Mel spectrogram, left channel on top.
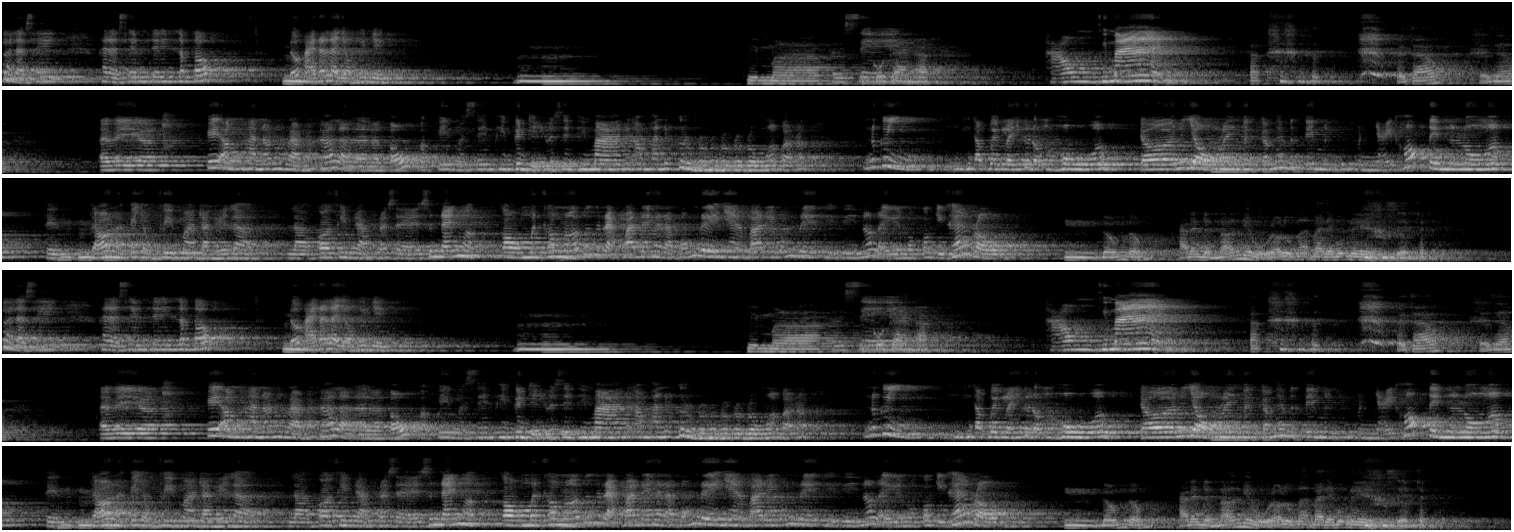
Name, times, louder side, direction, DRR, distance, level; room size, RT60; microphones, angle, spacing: voice 1, 0.0-2.2 2.9-4.0 8.3-9.3 10.4-11.8 12.7-13.2 13.6-13.9 16.1-16.9 17.1-23.2 23.7-30.2 30.6-40.3 43.8-44.3, equal, 10° left, 2 dB, 3.4 m, -27 dB
voice 2, 2.8-3.1 5.1-6.1 7.4-8.3 8.6-9.4 12.5-12.6 13.1-13.2 13.9-14.4 14.8-15.2 27.2-27.6 30.8-31.5 35.8-36.0 40.8-41.7 42.0-44.4, equal, 10° right, 1 dB, 1.5 m, -29 dB
25.0 x 24.5 x 9.7 m, 2.2 s
head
